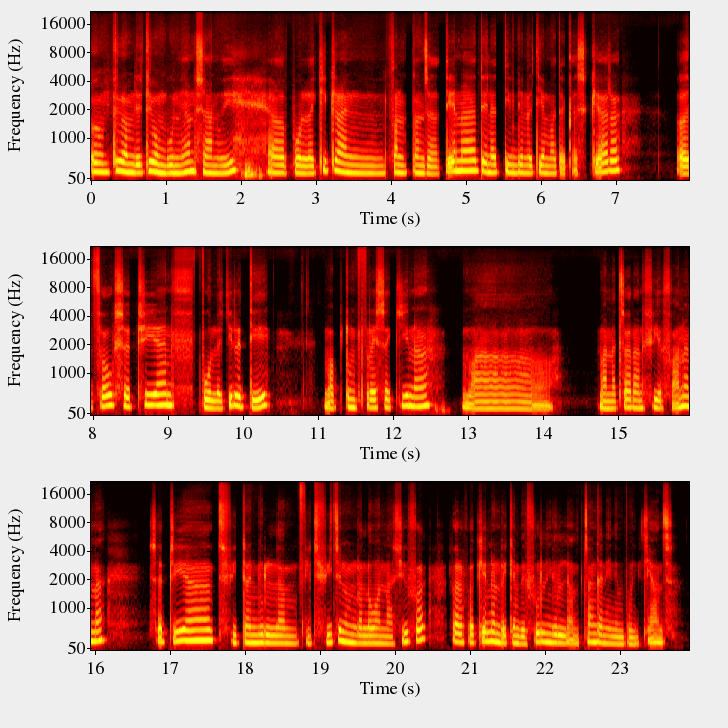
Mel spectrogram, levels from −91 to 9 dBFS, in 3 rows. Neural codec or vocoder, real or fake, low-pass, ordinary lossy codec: autoencoder, 48 kHz, 32 numbers a frame, DAC-VAE, trained on Japanese speech; fake; none; none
